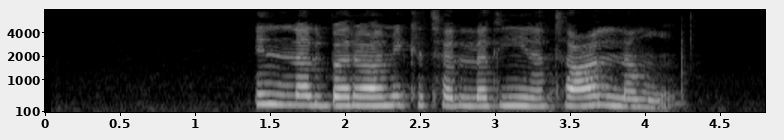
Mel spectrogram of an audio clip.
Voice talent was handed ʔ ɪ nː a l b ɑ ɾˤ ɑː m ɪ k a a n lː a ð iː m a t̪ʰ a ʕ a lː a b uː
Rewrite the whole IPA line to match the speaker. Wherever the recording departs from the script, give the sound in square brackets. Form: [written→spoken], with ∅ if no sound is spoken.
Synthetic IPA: ʔ ɪ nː a l b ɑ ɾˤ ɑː m ɪ k a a [n→∅] lː a ð iː [m→n] a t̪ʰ a ʕ a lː a [b→m] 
